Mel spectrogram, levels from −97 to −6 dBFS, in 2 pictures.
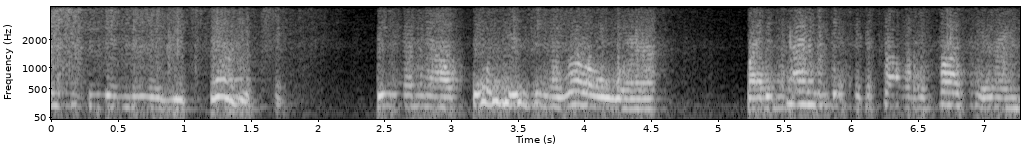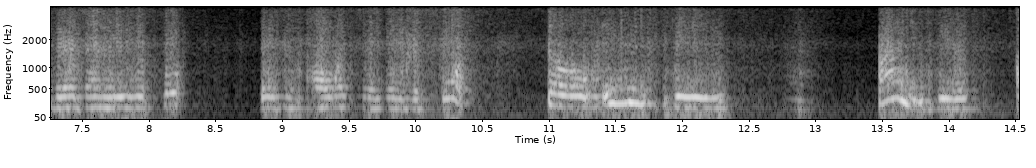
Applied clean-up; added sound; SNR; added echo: neural mask model RNNoise.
